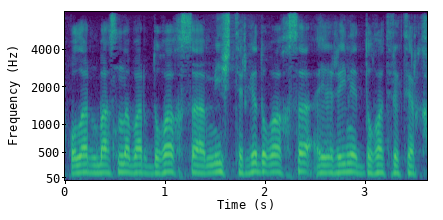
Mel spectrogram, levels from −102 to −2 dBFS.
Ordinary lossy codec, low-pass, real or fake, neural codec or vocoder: none; none; real; none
